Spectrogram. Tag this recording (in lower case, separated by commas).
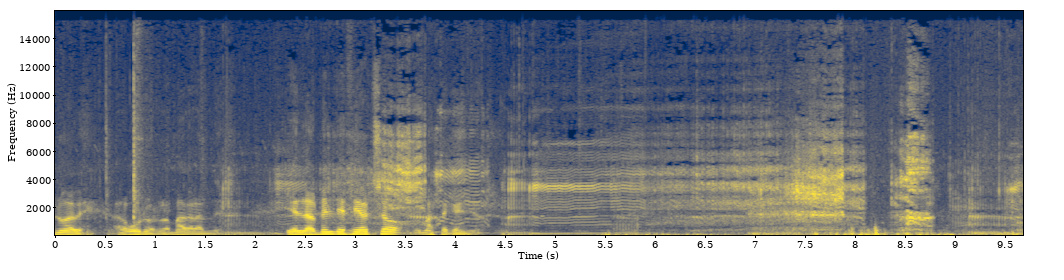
pig, speech, animal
